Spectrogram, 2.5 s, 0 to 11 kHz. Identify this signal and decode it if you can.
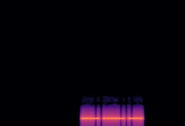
Morse code, heard as a keyed tone, about 50 wpm, 700 Hz. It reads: V4D
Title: All Cut Numbers - 3-Digit 50wpm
